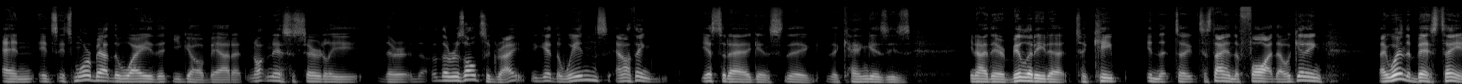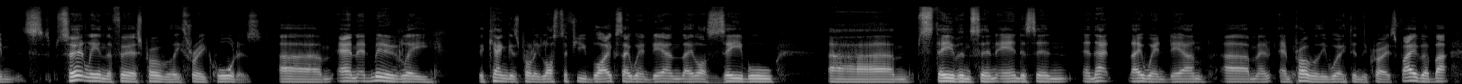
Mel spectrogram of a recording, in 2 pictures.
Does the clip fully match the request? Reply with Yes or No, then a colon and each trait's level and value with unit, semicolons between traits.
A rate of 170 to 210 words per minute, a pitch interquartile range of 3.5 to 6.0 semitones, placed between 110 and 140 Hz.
No: average, 200 wpm; average, 3.1 semitones; low, 135 Hz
